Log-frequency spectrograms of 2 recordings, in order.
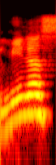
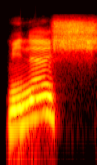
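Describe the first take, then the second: First: The word ends with a plain s sound. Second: The word ends with an sh sound. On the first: The speaker calls it wrong. "Dia bilang. Salah alamat. Titiknya salah" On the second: The speaker calls it right. "Harusnya? Harusnya?"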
